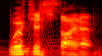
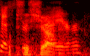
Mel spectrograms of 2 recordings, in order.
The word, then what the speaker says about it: Worcestershire: Worcestershire. Worcestershire. No, the Worcestershire. I do actually know how to say it. I've just got to like prep myself. Worcestershire. Worcester. No, that's not how you say it.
